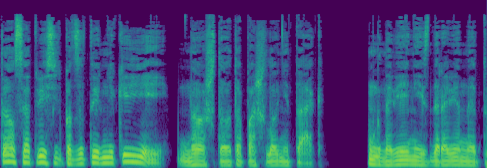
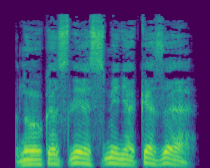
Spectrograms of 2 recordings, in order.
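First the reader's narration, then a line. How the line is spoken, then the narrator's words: Clown's roar. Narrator (Russian): взревел клоун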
